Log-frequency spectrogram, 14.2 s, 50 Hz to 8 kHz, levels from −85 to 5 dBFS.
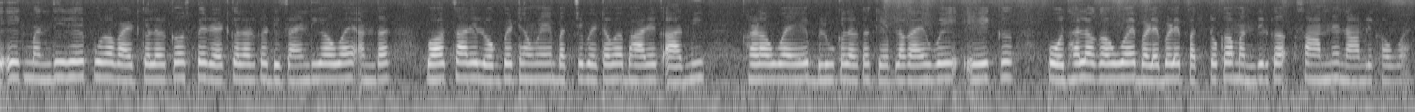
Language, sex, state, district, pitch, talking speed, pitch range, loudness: Hindi, female, Jharkhand, Jamtara, 225 Hz, 240 wpm, 215-230 Hz, -18 LUFS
